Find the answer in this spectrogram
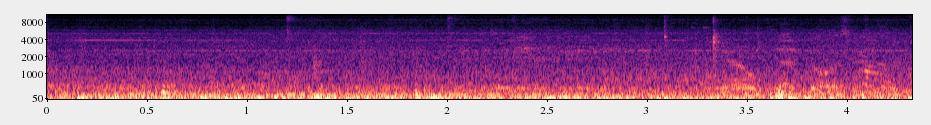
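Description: Steady low hum of a parked airliner's cabin during boarding, with faint passenger voices and a few light clicks.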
